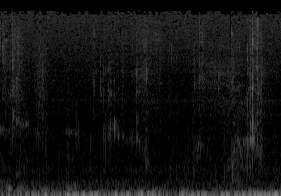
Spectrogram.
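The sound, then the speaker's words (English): Biting and chewing of crustless food, with moist, crunchy mouth sounds and occasional sharper bites over a steady chewing rhythm for a few seconds, no talking. “it's really hard to pick your angle of attack with this because there's no crust”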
